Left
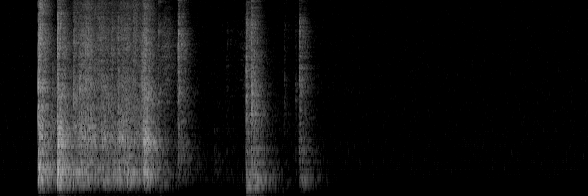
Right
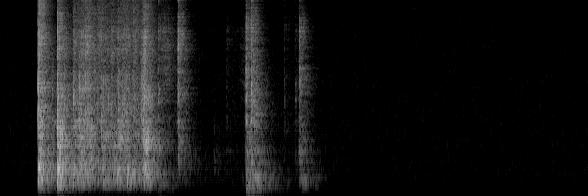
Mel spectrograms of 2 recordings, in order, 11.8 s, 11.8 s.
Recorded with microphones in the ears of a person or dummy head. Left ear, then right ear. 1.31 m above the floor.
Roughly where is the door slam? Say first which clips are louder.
Right 3 dB; right.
